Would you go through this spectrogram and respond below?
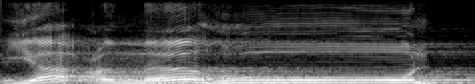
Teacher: یہ ہا جو ہے یہ سینے سے نکلے گی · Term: دو چشمی ہا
